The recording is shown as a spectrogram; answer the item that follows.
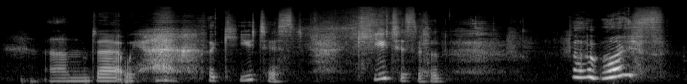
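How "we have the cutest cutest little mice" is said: high, stretched words pulled through a yawn. Going through a book's pages with viewers, yawning. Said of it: "excuse me, yawning".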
